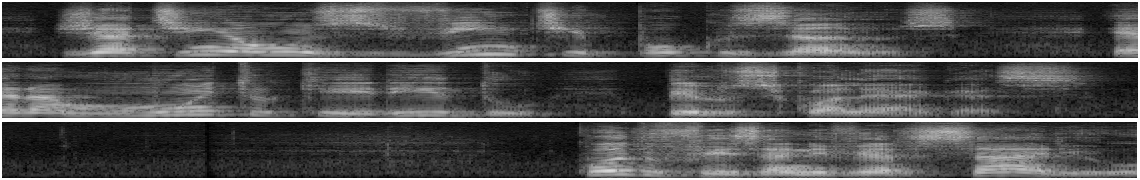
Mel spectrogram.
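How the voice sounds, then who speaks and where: Older Brazilian man, animated, unhurried storyteller. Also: fairly high pitch. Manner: theatrical, deliberate, with dramatic pauses and asides to listeners. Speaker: storyteller, former radio worker. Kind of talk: animated anecdotal storytelling podcast narration.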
